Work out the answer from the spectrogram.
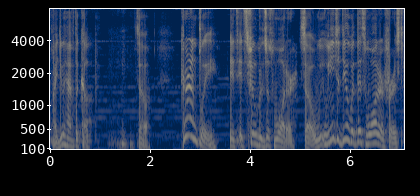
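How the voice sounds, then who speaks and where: Animated male streamer, faint music behind. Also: on the high side. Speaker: streamer reading aloud for viewers. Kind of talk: casual livestream chat and dramatic reading of a text.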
